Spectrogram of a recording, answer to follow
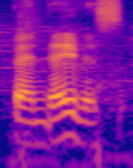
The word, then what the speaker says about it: Ben Davies: How does Ben Davis pronounce his name? Ben Davis.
